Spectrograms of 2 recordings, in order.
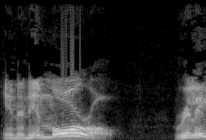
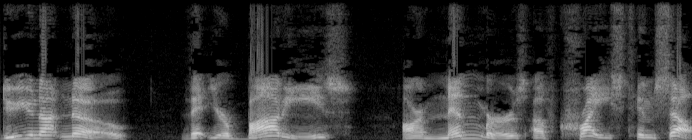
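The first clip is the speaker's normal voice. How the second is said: slow, careful reading, "bodies" drawn out. Speaker rereads verse 15 to listeners, reading slowly. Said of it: "I want to read this again slowly".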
